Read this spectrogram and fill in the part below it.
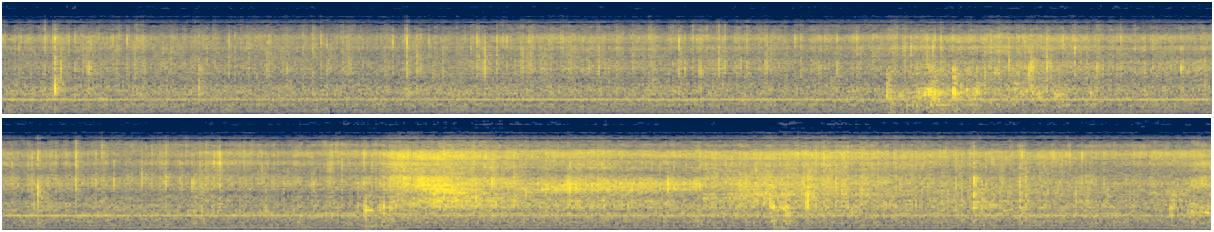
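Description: Salmon and mixed seafood sizzling in a pan over a flame, a steady close crackle and hiss with brief louder spatters, no talking.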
